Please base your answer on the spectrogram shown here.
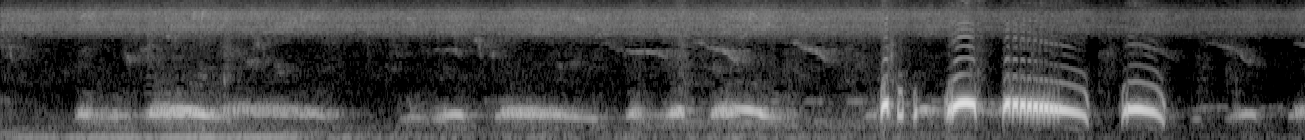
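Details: Female spotted dove coos to draw a male. A soft, broken series of low coos gives way to a loud group of four arched, ringing coos near the end.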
